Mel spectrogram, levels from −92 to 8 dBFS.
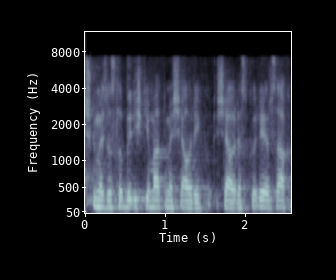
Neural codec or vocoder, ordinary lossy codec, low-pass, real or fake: none; AAC, 48 kbps; 7.2 kHz; real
